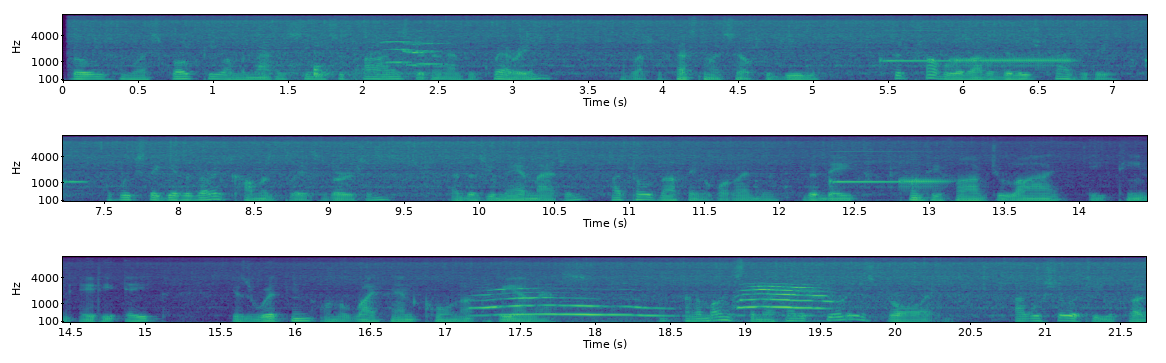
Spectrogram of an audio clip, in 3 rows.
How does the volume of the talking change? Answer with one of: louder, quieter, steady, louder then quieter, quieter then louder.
steady.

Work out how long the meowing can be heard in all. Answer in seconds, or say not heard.
4 s.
